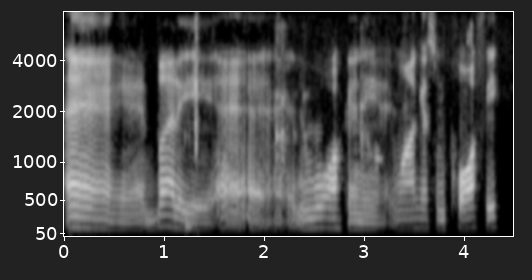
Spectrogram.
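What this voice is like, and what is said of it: Put-on New York accent. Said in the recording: “I had to do a New York accent”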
